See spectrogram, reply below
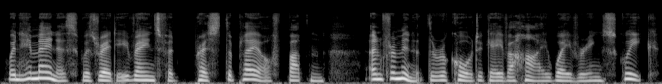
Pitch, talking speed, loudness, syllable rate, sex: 195 Hz, 180 wpm, -17 LUFS, 5.5 syllables/s, female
